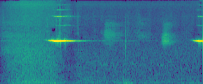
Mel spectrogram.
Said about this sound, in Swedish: Det vi hör här, det är en treflikig klockfågel som jag tror sitter i Amazonas.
